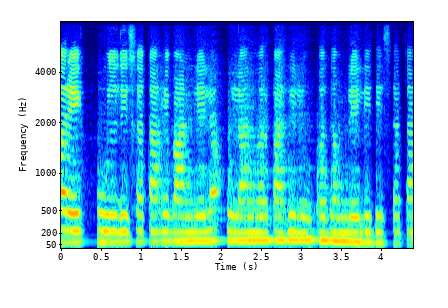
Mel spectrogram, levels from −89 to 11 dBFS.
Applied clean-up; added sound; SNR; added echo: neural mask model RNNoise.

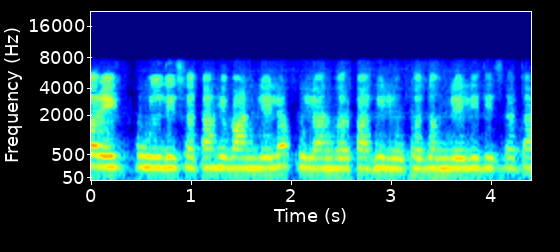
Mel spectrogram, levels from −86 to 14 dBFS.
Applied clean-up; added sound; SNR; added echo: neural separator model SepFormer DNS4.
